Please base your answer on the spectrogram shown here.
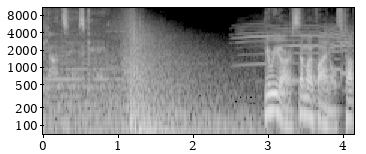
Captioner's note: metal thudding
